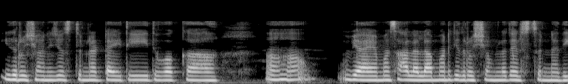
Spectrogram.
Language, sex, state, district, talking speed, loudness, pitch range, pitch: Telugu, female, Andhra Pradesh, Chittoor, 115 wpm, -14 LUFS, 195-210 Hz, 200 Hz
